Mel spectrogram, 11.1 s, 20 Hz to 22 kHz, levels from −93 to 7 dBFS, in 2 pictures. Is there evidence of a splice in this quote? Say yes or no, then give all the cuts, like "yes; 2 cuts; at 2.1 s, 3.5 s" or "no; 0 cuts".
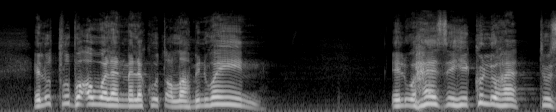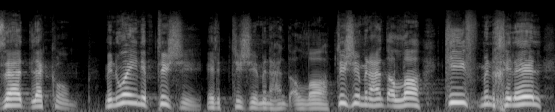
yes; 1 cut; at 7.6 s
